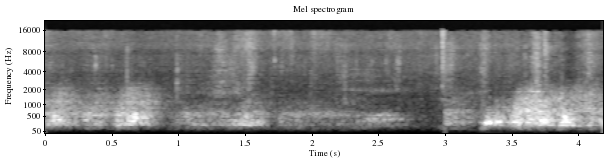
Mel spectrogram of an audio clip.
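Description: A thin galvanized steel sheet flexing and wobbling as it is handled, giving a thunder-like rumbling rattle, with a sharp click about three seconds in.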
